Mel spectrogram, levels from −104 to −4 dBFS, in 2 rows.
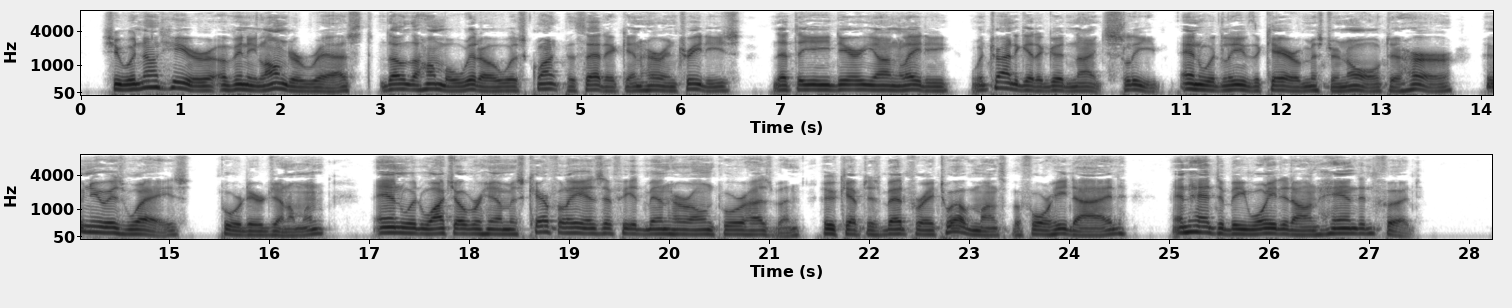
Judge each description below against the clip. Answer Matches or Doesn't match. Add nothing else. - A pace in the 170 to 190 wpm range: Matches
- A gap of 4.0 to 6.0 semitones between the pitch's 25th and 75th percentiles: Matches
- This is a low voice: Matches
